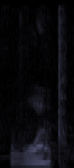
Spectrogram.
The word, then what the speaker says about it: Roop: It's Roop with a long U, Minnick. And Klaus like house just so for future.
